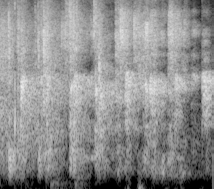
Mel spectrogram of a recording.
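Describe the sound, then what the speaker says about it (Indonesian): Students in a classroom clap together at close range, a lively burst of hand claps with a loose, uneven rhythm that continues briefly without talk. "Tepuk tangan. Beri aplaus."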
